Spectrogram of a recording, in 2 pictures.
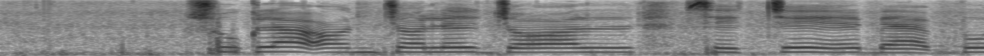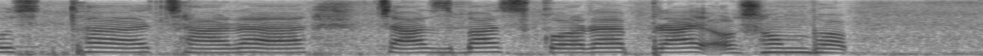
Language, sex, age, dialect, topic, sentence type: Bengali, female, 18-24, Western, agriculture, statement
